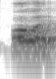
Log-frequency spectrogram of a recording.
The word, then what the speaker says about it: hour: एच क्या है गैस, आपका एक व्यंजन है, लेकिन उच्चारण कैसे हो गया है गैस इसका, ऑब्वियसली गैस उच्चारण इसका स्वर ध्वनि है गैस, आवर, आवर होता है गैस।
